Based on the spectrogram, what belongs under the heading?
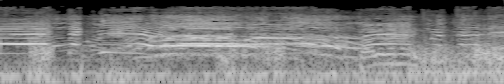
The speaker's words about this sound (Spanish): Y estos no son gritos de celebración de los islamistas, sino de los soldados del ejército afgano que prometen seguir defendiendo su país.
